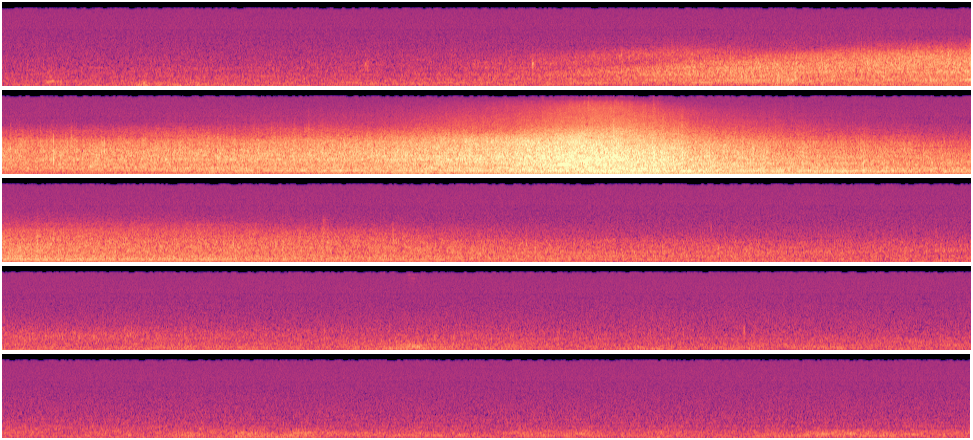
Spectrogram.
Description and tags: Car passing by, right to left on a small country road. Field recording.
Recorded with a Sony videocamera and a separate Sony Stereo-microphone
Car, Countryside, Driving, Passing, Passing-by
